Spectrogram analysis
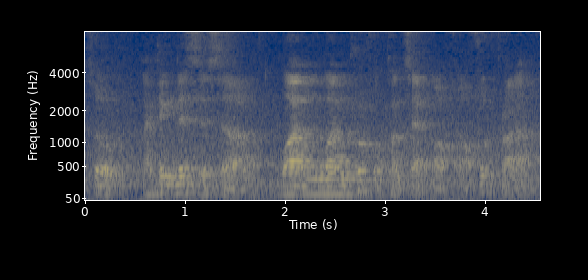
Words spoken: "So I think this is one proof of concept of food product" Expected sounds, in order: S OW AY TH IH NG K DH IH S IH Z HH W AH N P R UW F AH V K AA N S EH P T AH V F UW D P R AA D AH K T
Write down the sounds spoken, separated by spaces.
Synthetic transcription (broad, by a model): S OW AY T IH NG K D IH S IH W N W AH N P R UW F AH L K AA N S EH P T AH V F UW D P R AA D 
